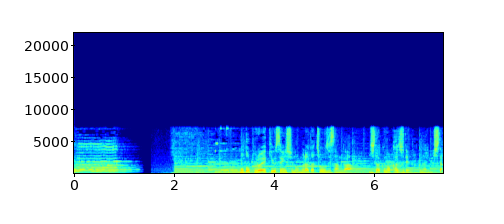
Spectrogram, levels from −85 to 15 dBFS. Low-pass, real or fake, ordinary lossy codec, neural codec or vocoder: 7.2 kHz; real; none; none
